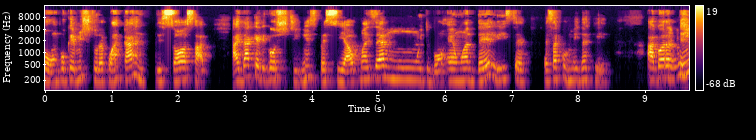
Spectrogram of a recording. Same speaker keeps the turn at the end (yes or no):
yes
